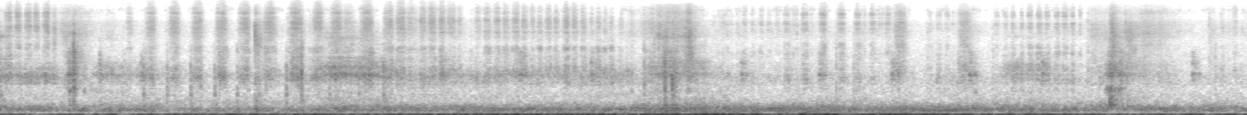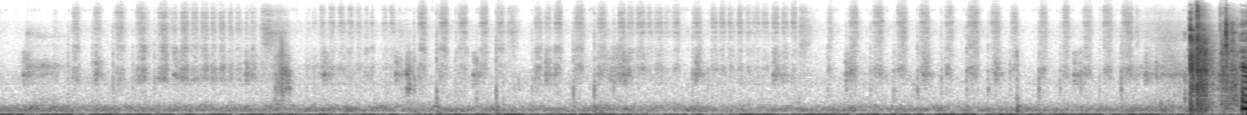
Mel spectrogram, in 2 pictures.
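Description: Prismacolor Premier coloured pencil scratching on the paper of a colouring book in rapid, short back-and-forth shading strokes, a few strokes louder than the rest.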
